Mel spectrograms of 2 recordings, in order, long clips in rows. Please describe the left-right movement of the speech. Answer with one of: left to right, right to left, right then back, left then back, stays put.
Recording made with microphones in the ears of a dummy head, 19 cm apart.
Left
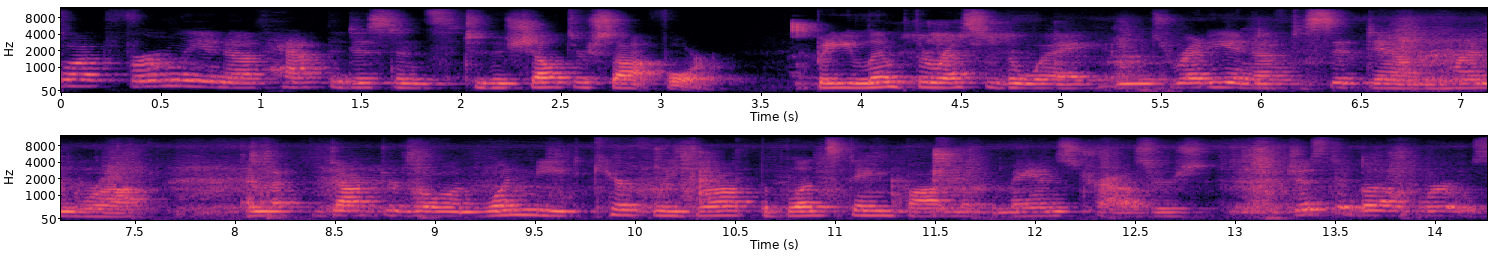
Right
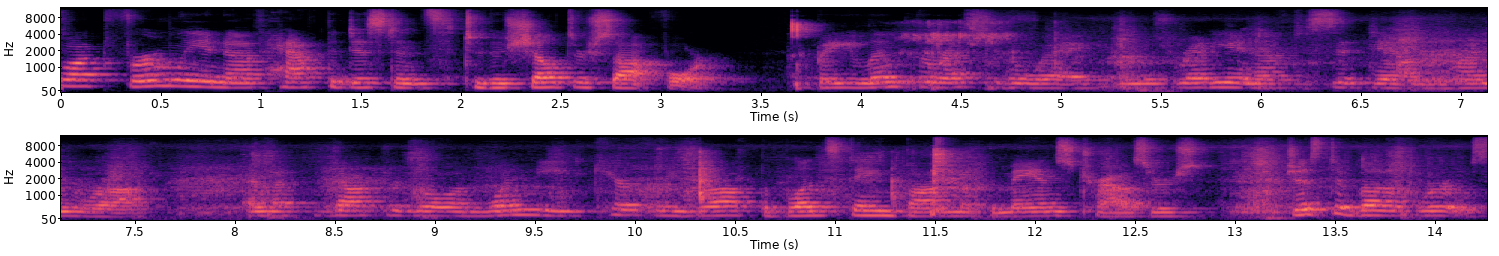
left then back.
